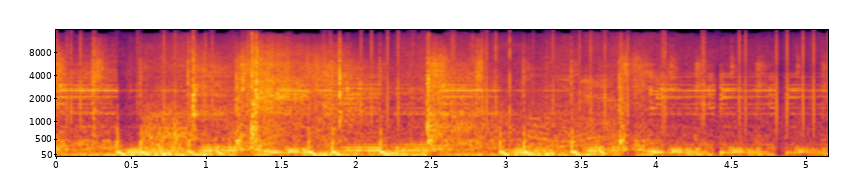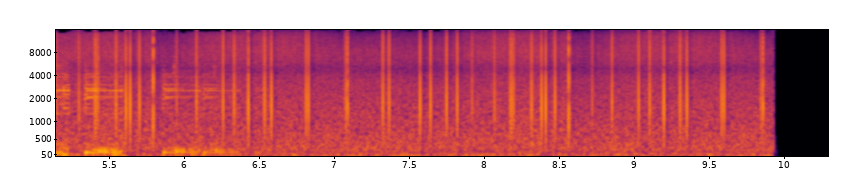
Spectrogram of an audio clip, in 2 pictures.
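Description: Music track with a steady bass line that drops away about five and a half seconds in, leaving a quieter run of sharp clicks and knocks from skateboarding. Everything cuts off abruptly at the very end.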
